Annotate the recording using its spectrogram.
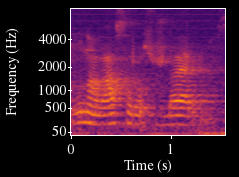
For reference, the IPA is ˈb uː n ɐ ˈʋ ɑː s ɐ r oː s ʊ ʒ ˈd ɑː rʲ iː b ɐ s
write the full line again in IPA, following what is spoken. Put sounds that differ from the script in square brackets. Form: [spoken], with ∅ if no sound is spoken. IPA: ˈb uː n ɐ ˈʋ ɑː s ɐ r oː s ʊ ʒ ˈd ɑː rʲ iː [m] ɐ s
